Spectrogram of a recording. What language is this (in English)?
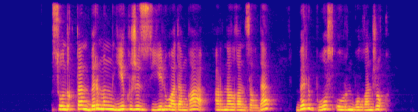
Kazakh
